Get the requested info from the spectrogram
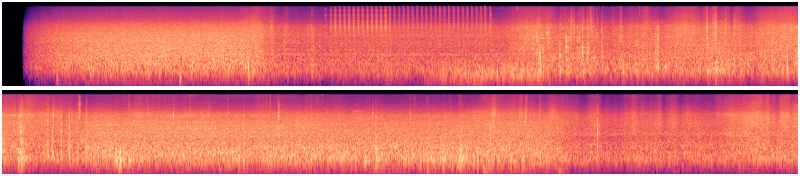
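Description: Steady rushing of a mountain stream. From about ten seconds in, scattered knocks and clicks of split firewood being handled and fed into a small wood stove sound over it.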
